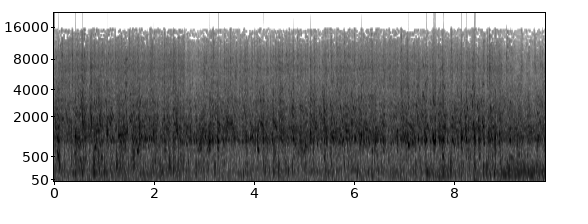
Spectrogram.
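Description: Dense, continuous chatter of a large flock of broiler chickens, many short clucks and peeps overlapping with no pause.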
